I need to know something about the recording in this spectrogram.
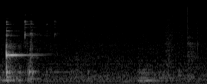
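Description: Banana pieces dropped into a glass blender jar holding dry dog food kibble: a sharp clink with a short ring, then a lighter knock.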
